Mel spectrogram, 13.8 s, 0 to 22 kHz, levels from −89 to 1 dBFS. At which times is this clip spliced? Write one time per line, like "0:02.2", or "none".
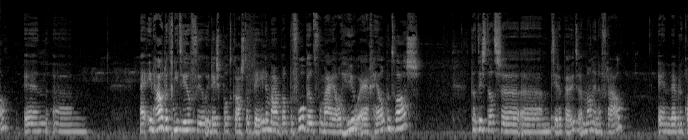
0:03.4
0:11.0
